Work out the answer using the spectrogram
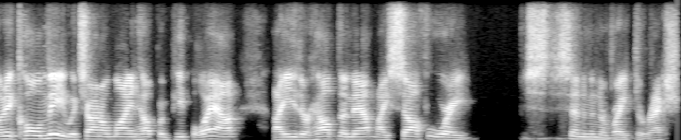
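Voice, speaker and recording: With a Philadelphia accent, a man speaks at a fairly quick pace. His pitch is fairly high and his intonation fairly even. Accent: Northeast Philly. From Northeast Philadelphia. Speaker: music school owner and musician. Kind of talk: casual podcast interview.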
